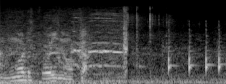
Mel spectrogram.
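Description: Chicken calls: a drawn-out, pitched call in the first second, then a quick, evenly spaced run of short clucks, about eight a second, starting past the middle.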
